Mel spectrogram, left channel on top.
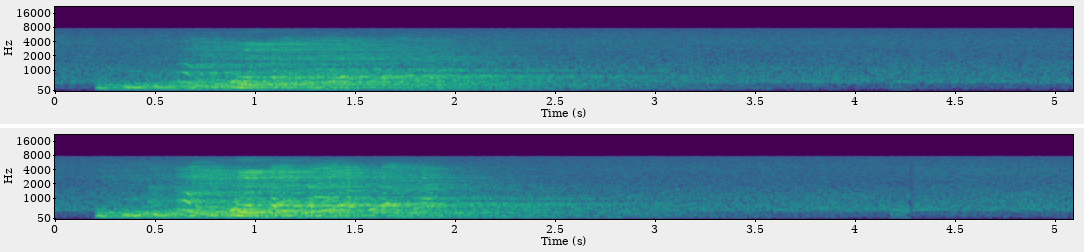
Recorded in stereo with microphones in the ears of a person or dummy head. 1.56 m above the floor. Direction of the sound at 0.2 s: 55° right (ahead or behind).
